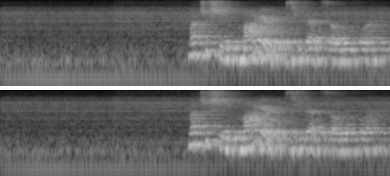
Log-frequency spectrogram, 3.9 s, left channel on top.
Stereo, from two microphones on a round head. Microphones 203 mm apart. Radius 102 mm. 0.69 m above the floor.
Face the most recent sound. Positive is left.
turn(degrees=-20)  # may be behind; listen again after turning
